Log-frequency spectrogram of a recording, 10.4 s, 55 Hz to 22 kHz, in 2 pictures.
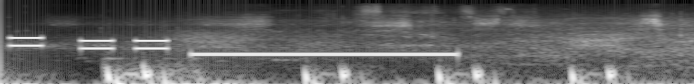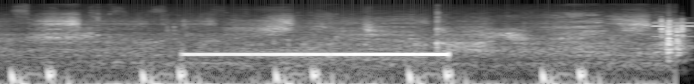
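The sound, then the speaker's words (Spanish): Three quick telephone keypad dialing beeps at the start, followed by two long, steady ringing tones, all sitting over a busy background with a soft, regular low thump. Someone is dialing 911 on a telephone taken from a bedside table. “Tomé el teléfono de la mesita y marqué al 911.”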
